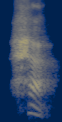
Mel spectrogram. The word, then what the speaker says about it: ح: And the easy way to pronounce it is to just remember what you do when you try to clean any mirror or your sunglasses or your something. You say yeah, the same sound is there.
